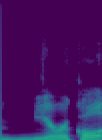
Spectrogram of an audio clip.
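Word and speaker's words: Mirakel: couple of things there's something called a miracle and it's spelled weird m i r a k l neck massager it's on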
